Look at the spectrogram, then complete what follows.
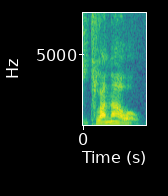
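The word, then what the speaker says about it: planao (πλανάω): The specific Greek term used for deception, the verb here, is planao in Greek. It almost sounds like the word plan.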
